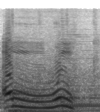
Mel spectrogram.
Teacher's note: Jadi lamnya terdengar, kafnya pun terdengar suaranya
